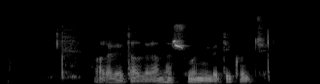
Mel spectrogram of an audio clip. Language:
Basque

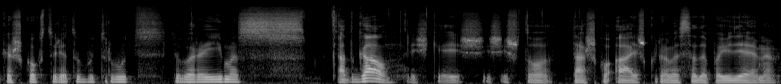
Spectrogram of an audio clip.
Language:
Lithuanian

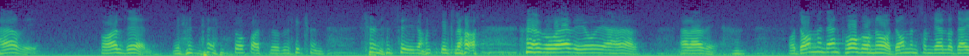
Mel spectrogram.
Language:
Danish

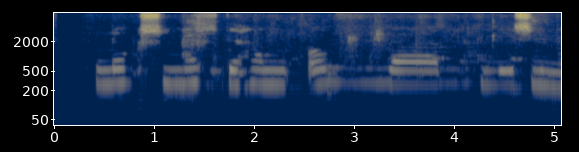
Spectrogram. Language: Icelandic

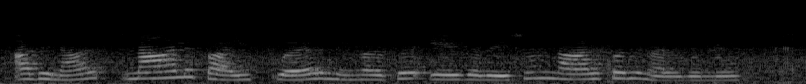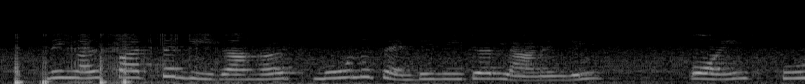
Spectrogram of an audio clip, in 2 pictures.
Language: Malayalam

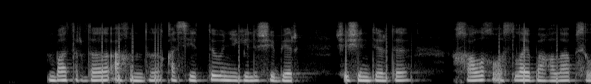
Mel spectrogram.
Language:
Kazakh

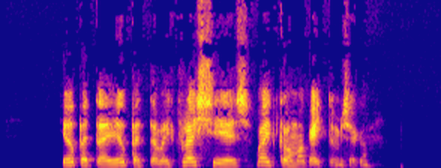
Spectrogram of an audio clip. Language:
Estonian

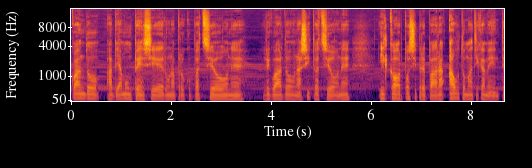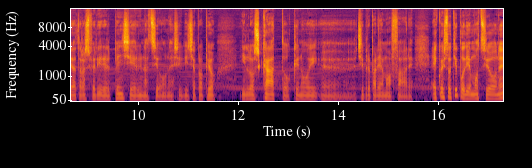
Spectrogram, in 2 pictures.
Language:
Italian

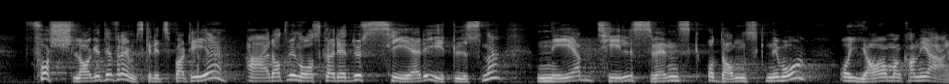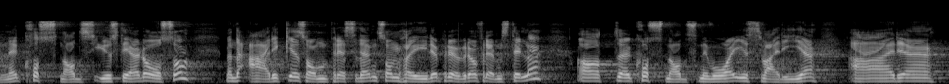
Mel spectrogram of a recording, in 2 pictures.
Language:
Norwegian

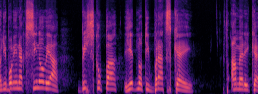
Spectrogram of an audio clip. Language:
Slovak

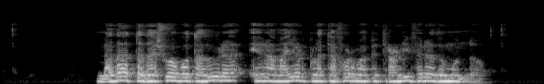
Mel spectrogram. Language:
Galician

